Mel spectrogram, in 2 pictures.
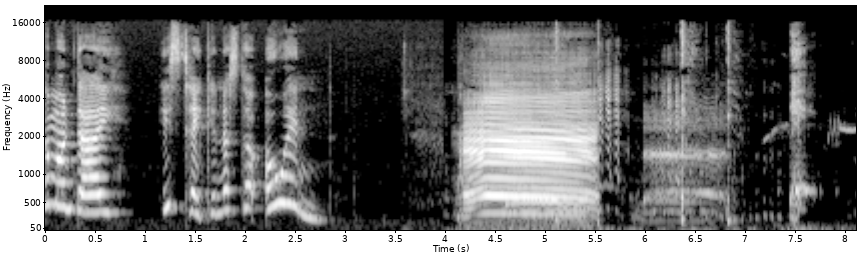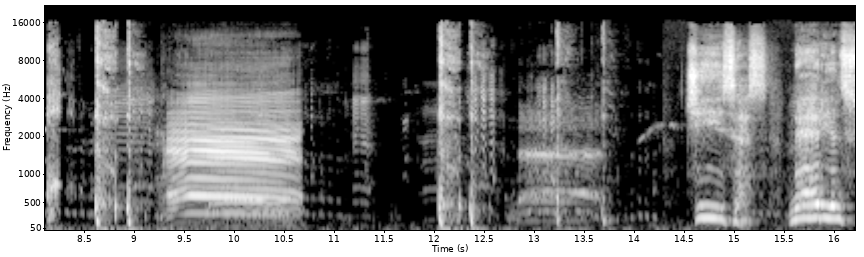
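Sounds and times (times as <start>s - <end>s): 
speech: 0.3s - 2.9s, 4.1s - 6.1s, 14.6s - 16.2s
sick sheep bleating in a barn: 4.0s - 7.2s, 8.3s - 14.2s
sick sheep coughing and throat-clearing in a barn: 4.0s - 14.2s.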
